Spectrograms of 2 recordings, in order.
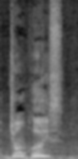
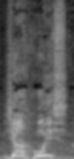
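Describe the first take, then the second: First: The first name is said the English way. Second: The first name is said the Czech way. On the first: "Tem gente que chama John Hus" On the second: "uma forma de falar o nome dele mais próxima do real"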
